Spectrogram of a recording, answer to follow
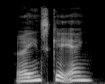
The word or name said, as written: renskæring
